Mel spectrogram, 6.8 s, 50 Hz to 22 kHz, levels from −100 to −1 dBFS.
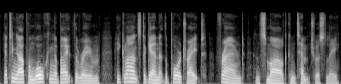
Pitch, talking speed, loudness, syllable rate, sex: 135 Hz, 150 wpm, -18 LUFS, 4.6 syllables/s, male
